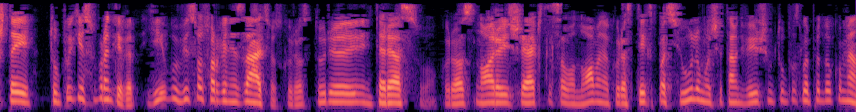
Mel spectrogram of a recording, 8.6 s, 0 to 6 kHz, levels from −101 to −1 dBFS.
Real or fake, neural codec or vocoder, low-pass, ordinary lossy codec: real; none; 5.4 kHz; MP3, 24 kbps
